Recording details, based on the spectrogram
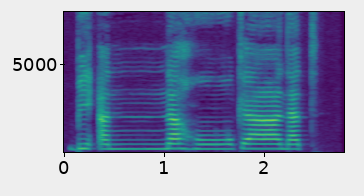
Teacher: یہاں حکم ہے مد صلہ صغرا تو ہم اپنی آواز 2 مد کے برابر لمبی کریں گے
